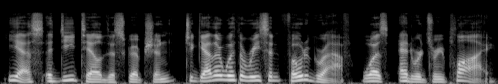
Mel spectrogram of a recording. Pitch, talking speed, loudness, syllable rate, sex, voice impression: 150 Hz, 145 wpm, -17 LUFS, 5.0 syllables/s, male, masculine, adult-like, tensed, powerful, bright, clear, fluent, intellectual, friendly, unique, lively, slightly light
